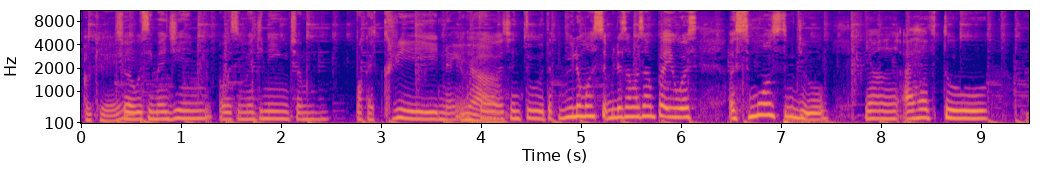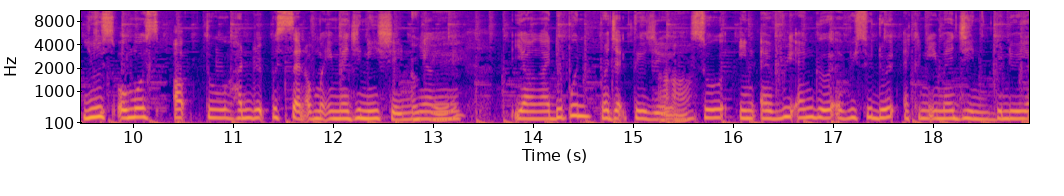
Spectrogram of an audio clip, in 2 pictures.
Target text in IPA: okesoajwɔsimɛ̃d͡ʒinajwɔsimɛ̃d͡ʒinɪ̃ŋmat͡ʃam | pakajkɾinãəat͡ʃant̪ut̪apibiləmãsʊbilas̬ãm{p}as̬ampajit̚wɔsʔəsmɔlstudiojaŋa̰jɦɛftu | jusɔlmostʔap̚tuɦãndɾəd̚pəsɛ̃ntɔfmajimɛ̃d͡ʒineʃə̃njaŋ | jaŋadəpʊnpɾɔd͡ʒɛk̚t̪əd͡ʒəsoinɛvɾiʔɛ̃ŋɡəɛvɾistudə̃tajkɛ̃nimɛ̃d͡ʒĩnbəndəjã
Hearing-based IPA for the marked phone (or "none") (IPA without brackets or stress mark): p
